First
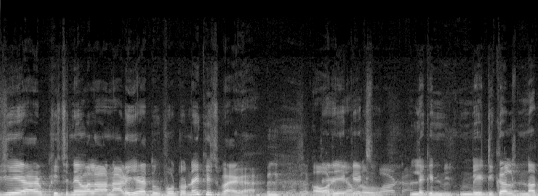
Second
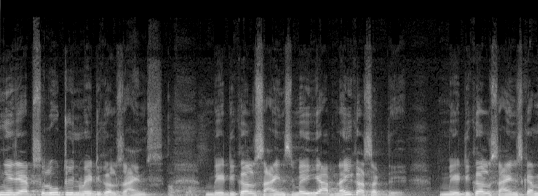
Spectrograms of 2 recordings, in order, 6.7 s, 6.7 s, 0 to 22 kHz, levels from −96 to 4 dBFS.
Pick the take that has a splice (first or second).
first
